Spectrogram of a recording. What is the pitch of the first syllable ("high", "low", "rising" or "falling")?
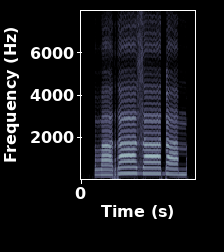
low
